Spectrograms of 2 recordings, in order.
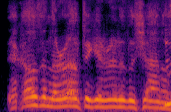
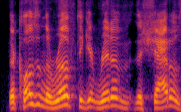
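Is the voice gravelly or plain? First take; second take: gravelly; plain. First: It is said in a put-on gravelly voice. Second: It is read in a plain, ordinary voice. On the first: "He's got kind of a gravelly, kind of an old guy voice" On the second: "It didn't sound anything like David Ross"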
